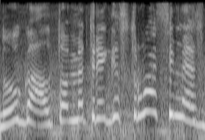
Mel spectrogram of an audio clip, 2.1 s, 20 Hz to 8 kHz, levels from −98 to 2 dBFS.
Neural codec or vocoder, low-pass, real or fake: vocoder, 44.1 kHz, 128 mel bands every 512 samples, BigVGAN v2; 7.2 kHz; fake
